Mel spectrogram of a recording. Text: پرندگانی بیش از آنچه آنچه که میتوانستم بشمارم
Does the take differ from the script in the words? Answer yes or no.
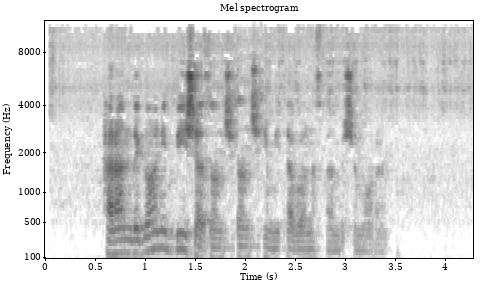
no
